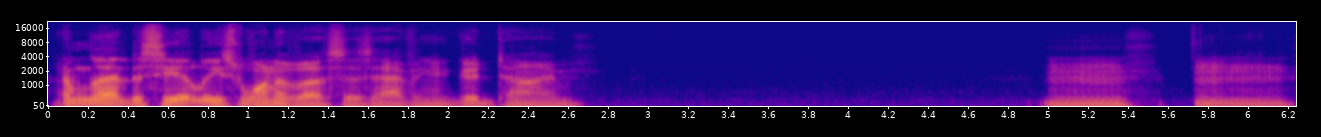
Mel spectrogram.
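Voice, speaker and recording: A man voicing a ruthless mafia boss who is also a husband, in an ASMR audio roleplay. His voice is extremely deep, and he drawls slowly with cold, measured menace. The sound is dry and close to the mic. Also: no room sound. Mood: weary, tender.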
